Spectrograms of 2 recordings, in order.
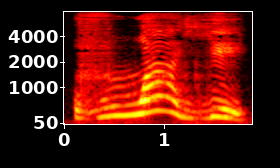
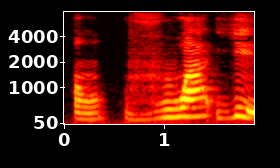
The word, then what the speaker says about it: envoyer: Envoyer. Envoyer. Le O avec un I, ça fait wa. Et le I avec un E, ça fait yé.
